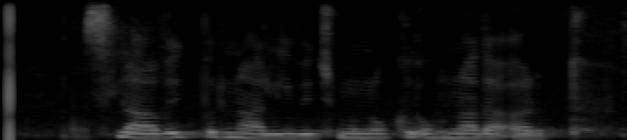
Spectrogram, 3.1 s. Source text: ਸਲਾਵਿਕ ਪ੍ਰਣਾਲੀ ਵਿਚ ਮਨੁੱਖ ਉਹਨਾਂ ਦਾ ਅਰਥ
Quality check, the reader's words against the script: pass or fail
pass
